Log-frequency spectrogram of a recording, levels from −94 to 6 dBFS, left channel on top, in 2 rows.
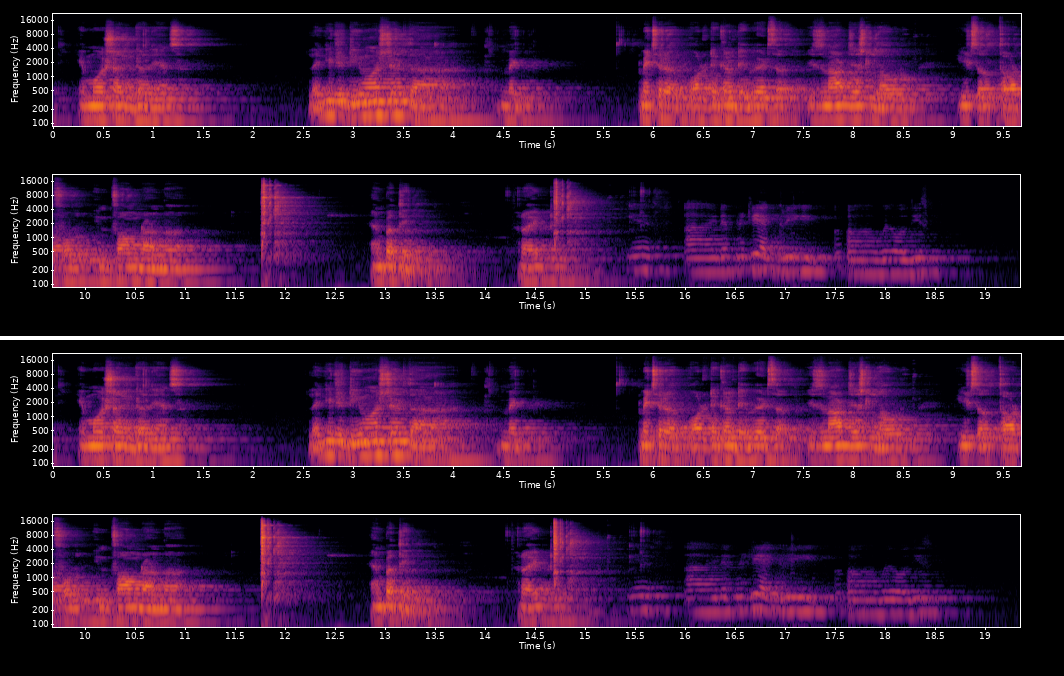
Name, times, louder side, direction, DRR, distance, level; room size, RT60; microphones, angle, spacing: voice 1, 0.3-1.4 2.6-4.8 5.9-8.7 9.1-11.1 12.9-13.6 14.3-14.9, right 1 dB, 10° right, 2.8 m, -33 dB
sound 1, 8.6-17.2, right 6 dB, 55° right, 7.5 m, -38 dB
voice 2, 14.7-15.0 15.4-15.7 16.0-17.3 17.6-18.5, left 1 dB, 75° left, 4.7 m, -50 dB
29.0 x 10.5 x 9.8 m
head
